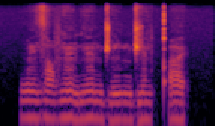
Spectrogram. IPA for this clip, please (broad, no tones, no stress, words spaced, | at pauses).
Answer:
wẽzɑvɛ̃ ɡɛ̃ nd͡ʒẽʎnd͡ʒɛ̃v qʼɛ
